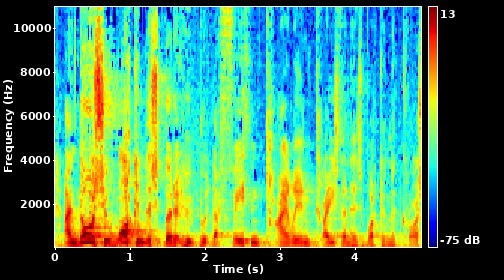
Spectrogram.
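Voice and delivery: normal talking voice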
